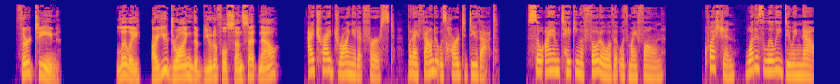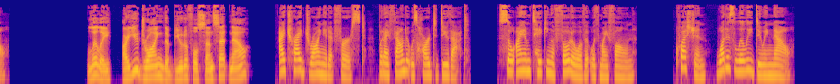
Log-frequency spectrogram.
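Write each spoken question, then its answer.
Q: Question, what is Lily doing now?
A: Taking a photo of the sunset with her phone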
